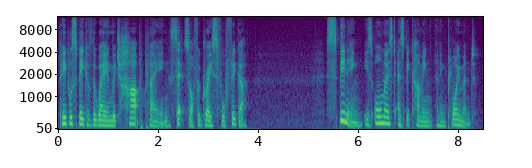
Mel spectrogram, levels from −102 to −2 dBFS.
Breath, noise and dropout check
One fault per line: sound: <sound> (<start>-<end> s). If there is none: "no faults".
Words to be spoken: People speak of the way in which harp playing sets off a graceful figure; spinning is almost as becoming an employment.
no faults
